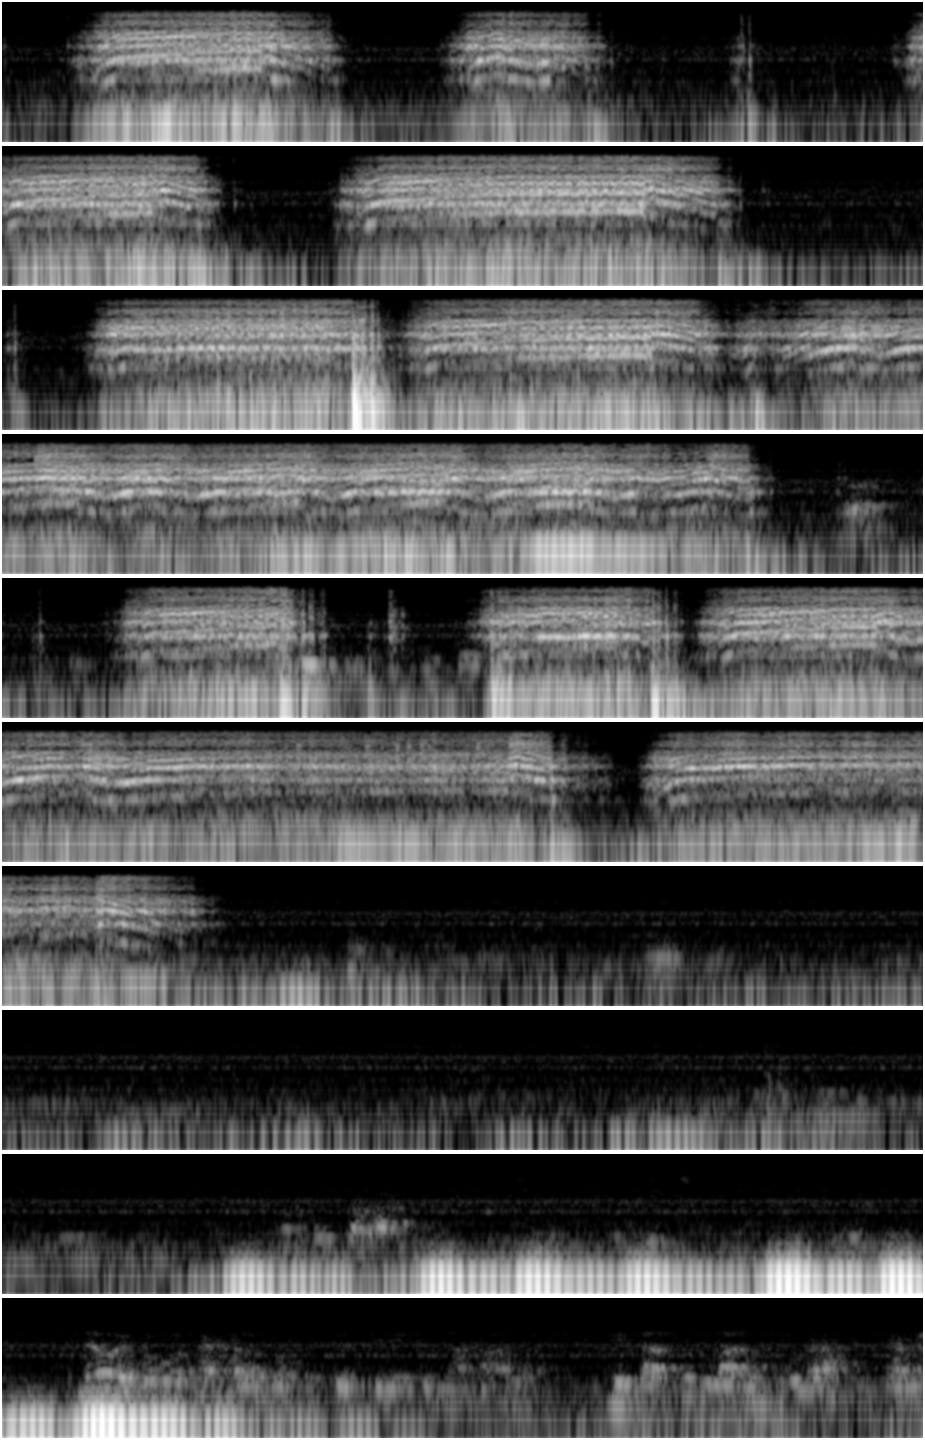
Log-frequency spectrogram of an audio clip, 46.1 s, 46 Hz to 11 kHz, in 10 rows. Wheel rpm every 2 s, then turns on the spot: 90, 30, 80, 130, 40, 120, 120, 140, 90, 60, 70, 140, 160, 140, 30, 0, 0, 0, 0, 0, 0, 0, 0.
none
